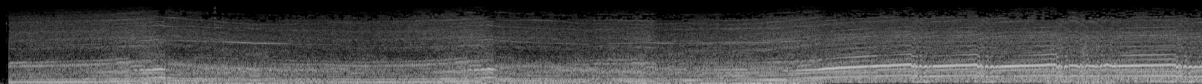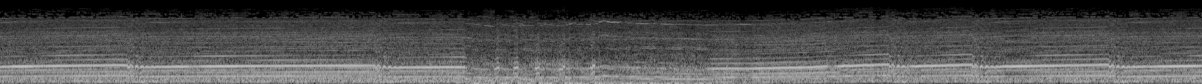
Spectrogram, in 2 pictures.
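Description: Formula 1 car engine on an onboard lap of Istanbul Park, the Turkish Grand Prix circuit: a loud, continuous high-revving scream whose pitch climbs and drops repeatedly through gear changes and braking, with no talk.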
